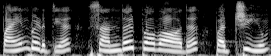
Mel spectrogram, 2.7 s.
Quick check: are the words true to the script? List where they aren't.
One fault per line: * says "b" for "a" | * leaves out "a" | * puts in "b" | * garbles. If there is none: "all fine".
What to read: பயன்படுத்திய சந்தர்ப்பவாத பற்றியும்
all fine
